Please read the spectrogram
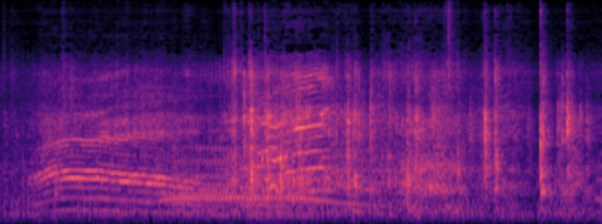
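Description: A small child's long, wavering cry that rises and falls in pitch, followed by a few sharp clacks of plastic toys knocking together near the end.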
